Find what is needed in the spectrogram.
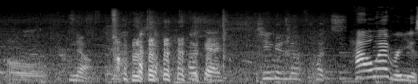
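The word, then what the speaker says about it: Zhingyalov hats: Jingalov huts. Jingalov hut. Jingalov huts. Yeah. Jingalov huts. Do you know how to spell it in English letters? Oh, No. Okay. Jingalov huts.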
